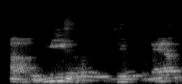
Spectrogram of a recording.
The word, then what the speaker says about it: mu: What was the, Mu. M-U is the pronunciation. M and U together.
